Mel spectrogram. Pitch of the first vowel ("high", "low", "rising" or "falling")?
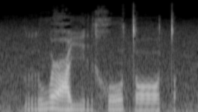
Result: rising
